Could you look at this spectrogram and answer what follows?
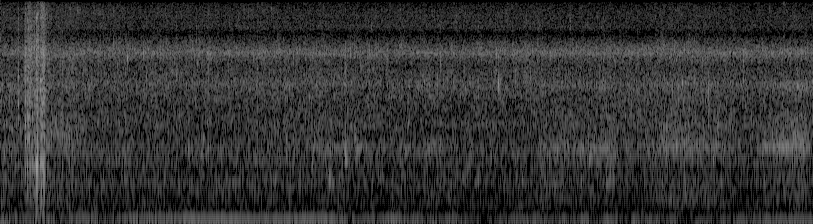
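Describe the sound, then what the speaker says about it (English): A small creek in West Virginia flows steadily, a constant close wash of trickling water with no voices, holding an even level throughout. "I'll leave y'all with one more look at this gorgeous little creek."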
